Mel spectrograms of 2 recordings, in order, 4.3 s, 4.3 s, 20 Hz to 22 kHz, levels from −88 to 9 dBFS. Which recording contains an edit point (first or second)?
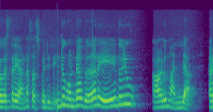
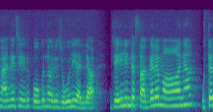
first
